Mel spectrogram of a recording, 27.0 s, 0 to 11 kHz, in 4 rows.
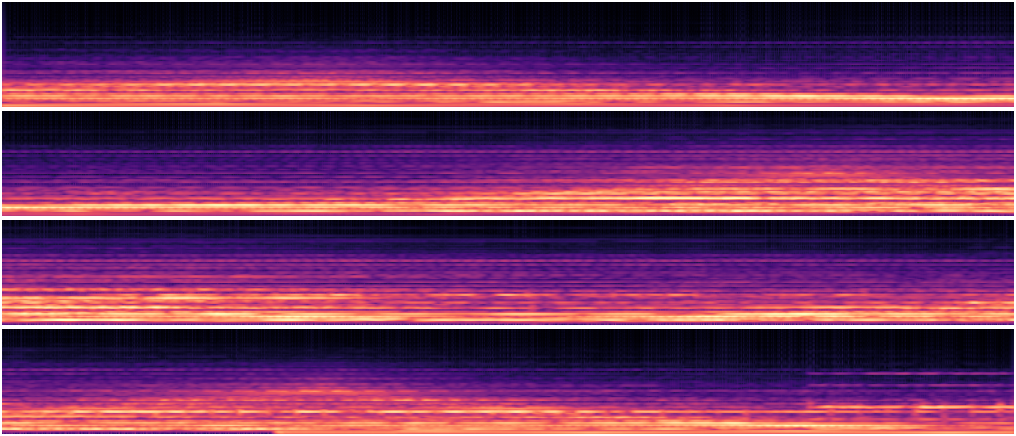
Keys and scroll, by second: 4.1 z, 13.0-13.9 typing, 16.5-17.3 typing, 19.8 ctrl+z, 24.8 ctrl+z.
